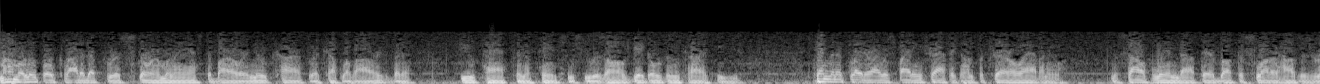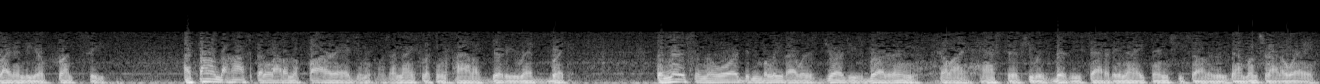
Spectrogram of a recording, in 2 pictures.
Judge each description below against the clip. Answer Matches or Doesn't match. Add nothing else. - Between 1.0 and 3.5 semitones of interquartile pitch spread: Matches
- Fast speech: Matches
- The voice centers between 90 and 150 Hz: Doesn't match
